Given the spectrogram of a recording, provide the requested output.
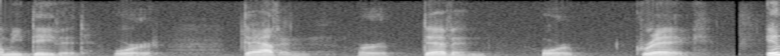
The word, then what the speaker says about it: Davin: My name is Davin, D-A-V-I-N, Davin, just like David, but with an N.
